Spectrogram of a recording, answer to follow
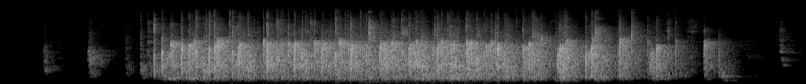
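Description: Audience applauding: a couple of scattered claps, then full clapping from about one and a half seconds in that dies away shortly before the end.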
